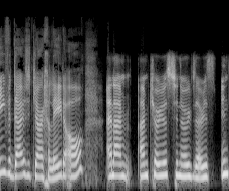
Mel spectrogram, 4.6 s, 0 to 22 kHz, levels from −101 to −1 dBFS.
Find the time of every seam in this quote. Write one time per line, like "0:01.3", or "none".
0:02.0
